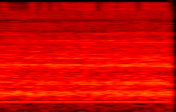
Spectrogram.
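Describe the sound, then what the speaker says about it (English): A basic, simple handheld hair dryer blowing steadily, a close, even airy roar with no variation and no voices. "Basic little simple hair dryer."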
